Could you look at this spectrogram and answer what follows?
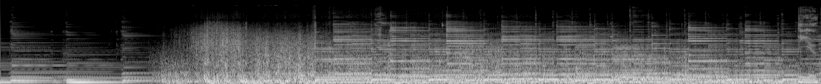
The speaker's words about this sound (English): Storm.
